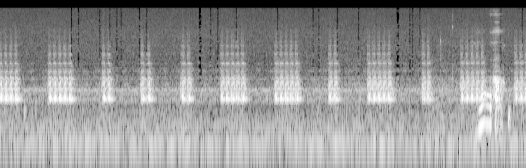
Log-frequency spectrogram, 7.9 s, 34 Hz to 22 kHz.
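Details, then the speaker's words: Commodore 1541-family floppy drive on diagnostics cartridge, reading track one fails: repeated uneven short buzzing bursts from the head retrying; disk read failure. "okay that doesn't sound uh very nice yeah reader failed gonna try once more so it seems to have issues with the reading track one"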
